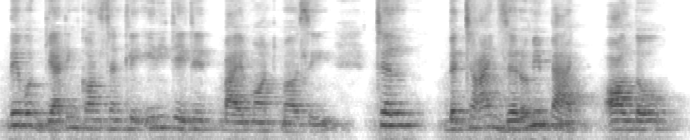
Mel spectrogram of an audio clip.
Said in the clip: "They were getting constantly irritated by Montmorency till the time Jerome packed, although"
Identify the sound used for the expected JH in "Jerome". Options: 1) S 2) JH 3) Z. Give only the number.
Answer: 3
